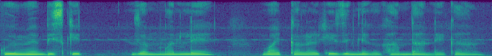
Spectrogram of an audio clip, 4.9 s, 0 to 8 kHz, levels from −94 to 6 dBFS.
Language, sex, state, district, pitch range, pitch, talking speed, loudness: Wancho, female, Arunachal Pradesh, Longding, 190-200 Hz, 200 Hz, 135 wpm, -15 LUFS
